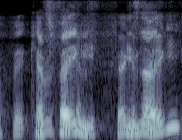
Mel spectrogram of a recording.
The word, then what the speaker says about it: Feige: It's like Feige. – Feige? I thought it was Feige. – No, Kevin Feige? No, Kevin Feige.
